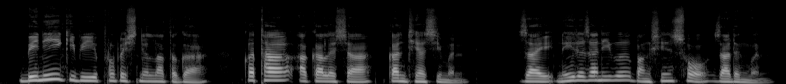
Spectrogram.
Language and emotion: Bodo, neutral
